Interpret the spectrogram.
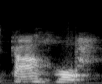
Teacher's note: A gente só aspira, quando a gente diz carro.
